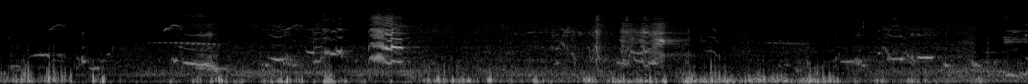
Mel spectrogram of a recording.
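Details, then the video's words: Young white-backed Australian magpie practising its warble in Australia: harsh, rasping bursts mixed with brief whistled and gurgling notes, delivered in irregular phrases over steady low outdoor rumble. "White Backed Magpie / Warble Song"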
